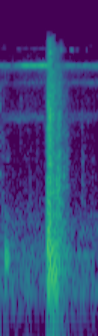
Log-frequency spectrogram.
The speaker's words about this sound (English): Oh, I can hear your cricket. That is the sound of summer.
